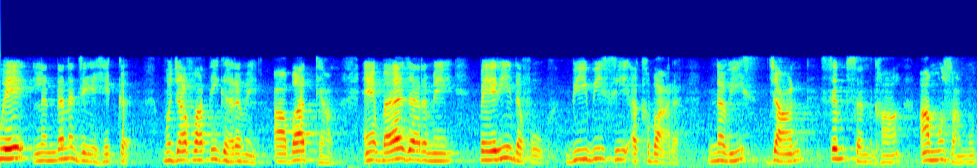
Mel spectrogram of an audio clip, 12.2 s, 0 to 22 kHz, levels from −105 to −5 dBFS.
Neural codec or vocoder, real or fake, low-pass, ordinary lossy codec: none; real; 5.4 kHz; none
